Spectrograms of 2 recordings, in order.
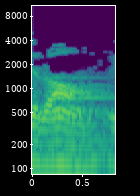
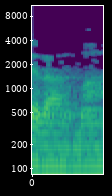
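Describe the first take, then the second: First: RAM drawn out as one syllable; single-syllable Ram. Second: RAMA split as Ra-ma, open final a; two-syllable Rama. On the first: Teacher demonstrating one syllable sound, Ram held as one. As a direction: close Ram on the m, no vowel after it. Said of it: "it is single syllable sound". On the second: Teacher showing the Telugu and Karnataka way, Rama in two syllables. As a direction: sound the last vowel of Rama fully. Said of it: "we make it two". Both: Shown as a demonstration.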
